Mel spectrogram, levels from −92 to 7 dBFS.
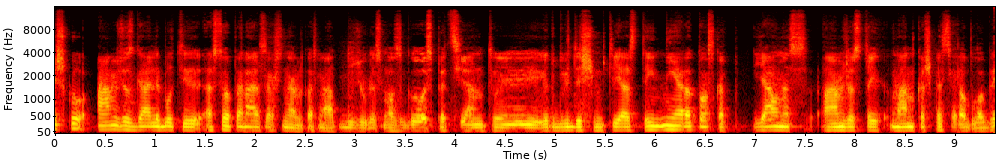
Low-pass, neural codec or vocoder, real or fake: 14.4 kHz; codec, 44.1 kHz, 2.6 kbps, DAC; fake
